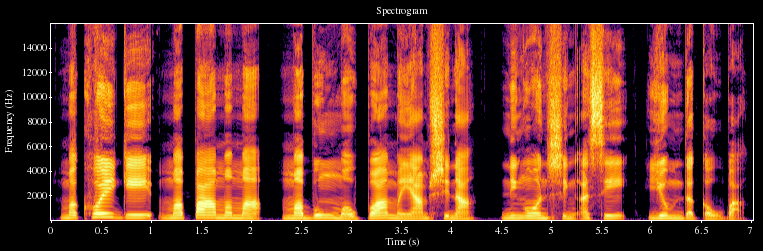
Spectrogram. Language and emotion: Manipuri, neutral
